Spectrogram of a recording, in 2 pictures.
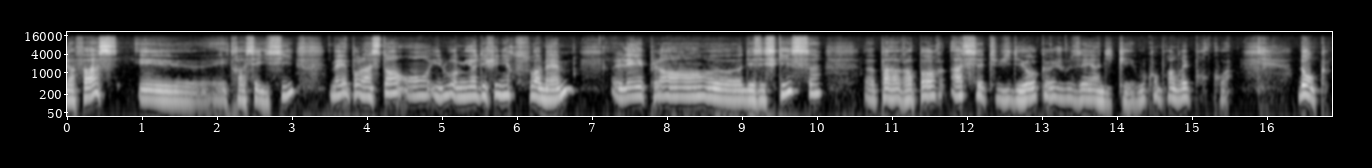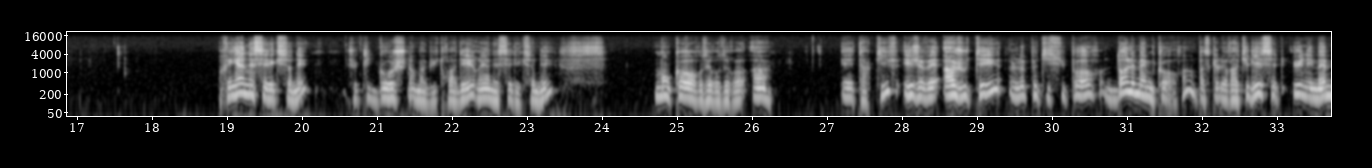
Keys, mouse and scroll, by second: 3.4 click, 11.7 click, 13.0 click, 15.0 click, 20.5 click.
